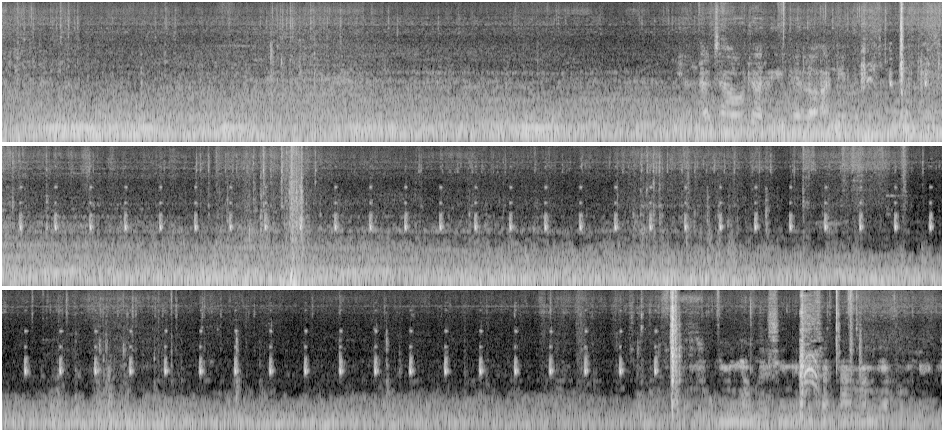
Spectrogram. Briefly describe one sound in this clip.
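Motorbike engines buzz close by in traffic.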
